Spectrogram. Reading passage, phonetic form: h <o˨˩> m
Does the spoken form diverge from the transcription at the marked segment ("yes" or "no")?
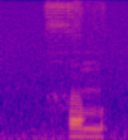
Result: no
